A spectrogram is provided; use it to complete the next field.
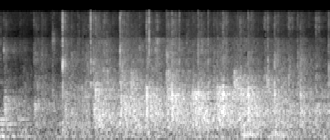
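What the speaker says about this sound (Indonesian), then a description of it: "Tepuk tangan untuk kita semua." A crowd at a formal gathering applauds in a steady, fairly close wash of clapping that holds evenly for several seconds.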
